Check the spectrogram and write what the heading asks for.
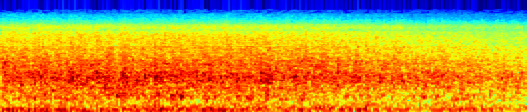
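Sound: spring water flowing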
